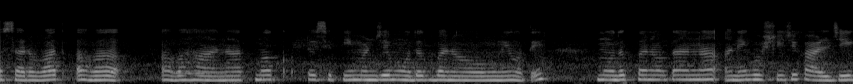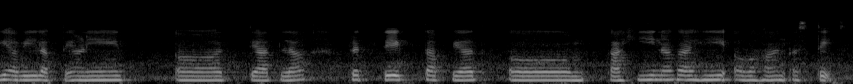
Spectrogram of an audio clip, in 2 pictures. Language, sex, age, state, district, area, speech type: Marathi, female, 18-30, Maharashtra, Pune, urban, spontaneous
